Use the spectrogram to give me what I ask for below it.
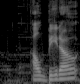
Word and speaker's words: Albedo: Albedo is a near sound-alike to libido, if that helps.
